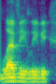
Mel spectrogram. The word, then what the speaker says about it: Levy: The Hales moved to Levy County, Florida. That's the proper pronunciation because people were asking. Levy.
